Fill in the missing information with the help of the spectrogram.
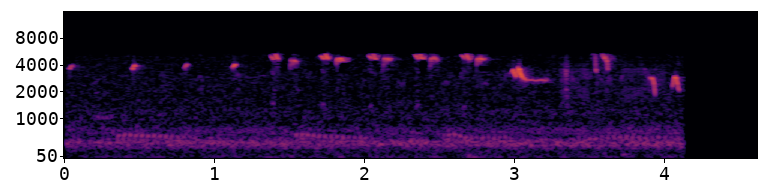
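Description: Bluethroat song: a quick, irregular run of thin, high chirps and short ticking notes, with a few lower, sharper phrases near the end, over a soft background hiss.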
